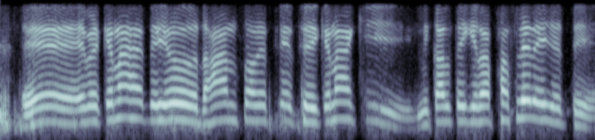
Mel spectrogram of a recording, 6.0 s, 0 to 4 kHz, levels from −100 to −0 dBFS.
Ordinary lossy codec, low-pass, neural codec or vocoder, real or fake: none; 3.6 kHz; none; real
